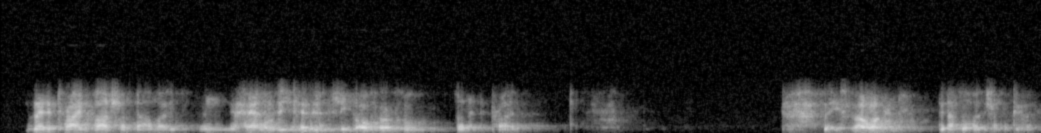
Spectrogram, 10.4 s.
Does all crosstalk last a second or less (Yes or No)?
No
